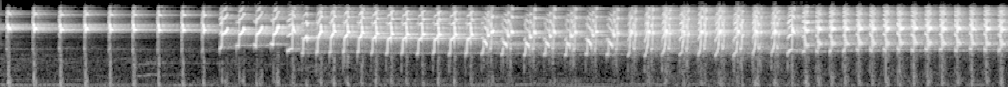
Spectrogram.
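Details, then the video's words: Lovebird calling out to an opponent: a run of evenly spaced sharp high chips speeds up into a dense, continuous shrill chatter that fills the last six seconds. "the sound of lovebird birds long choking lovebirds calls out to the opponent"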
